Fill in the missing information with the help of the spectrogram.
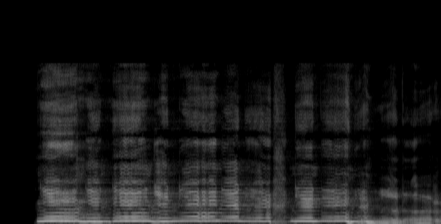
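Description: A comedic dubbed voice holding a long, wavering, wail-like note, starting about a second in and breaking off a few times, then sliding down into lower, choppier vocal sounds near the end.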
